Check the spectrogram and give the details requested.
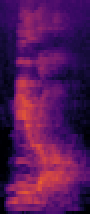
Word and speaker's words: Murat: Think of that cat when you say Murat, and you'll get it right.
